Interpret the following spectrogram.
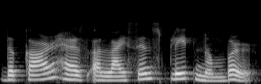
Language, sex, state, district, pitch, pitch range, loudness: English, female, Assam, Kamrup Metropolitan, 215 Hz, 195-245 Hz, -16 LUFS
